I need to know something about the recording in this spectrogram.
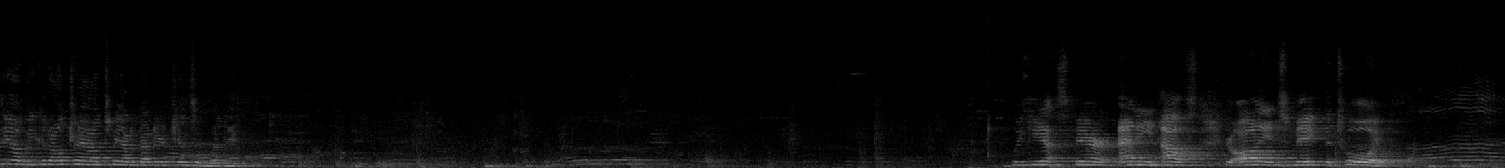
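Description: A young girl speaks into a microphone in a large hall.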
